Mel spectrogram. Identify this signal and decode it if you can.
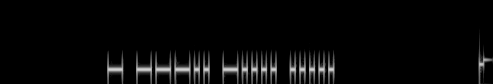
Morse code, heard as a keyed tone, about 25 wpm, 700 Hz. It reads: T865
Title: Numbers - Contest Style - 4-Digit 25wpm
